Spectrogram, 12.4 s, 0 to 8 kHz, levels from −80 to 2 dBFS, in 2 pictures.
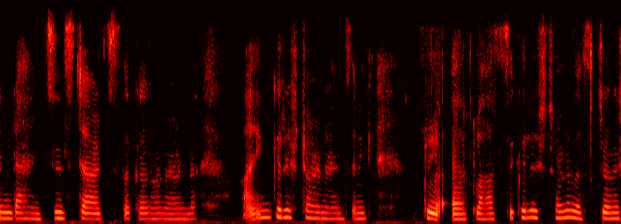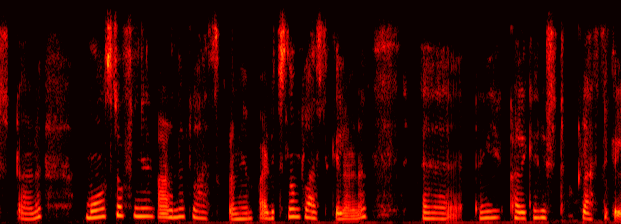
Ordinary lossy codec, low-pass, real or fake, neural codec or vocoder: Opus, 16 kbps; 7.2 kHz; fake; codec, 16 kHz, 16 kbps, FreqCodec, larger model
